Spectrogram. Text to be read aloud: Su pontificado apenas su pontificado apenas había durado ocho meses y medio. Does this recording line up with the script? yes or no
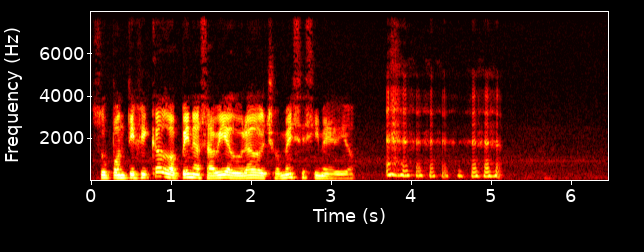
no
